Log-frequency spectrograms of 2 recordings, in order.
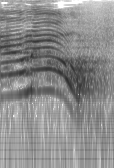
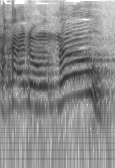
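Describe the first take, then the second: First: High, drawn-out childish mock wail; hammed-up first-grader's wail, pitched way up; bawling first grader. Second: Higher, drawn-out mock wail; mildly hammed-up tearful answer; mock bawling. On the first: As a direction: imitate a little kid bawling the words. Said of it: "this time like a first grader". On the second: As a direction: imitate bawling through the words, slowly. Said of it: "I started bawling in the restaurant".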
